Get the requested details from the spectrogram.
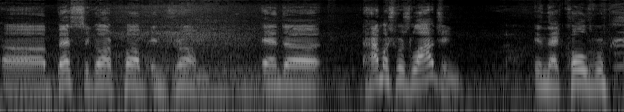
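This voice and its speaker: Fairly slow speech with long, frequent pauses and ordinary pitch variation, over noticeable background noise. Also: man, high pitch for a man. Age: 40s. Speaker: cigar show co-host. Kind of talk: casual chat.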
